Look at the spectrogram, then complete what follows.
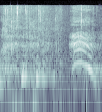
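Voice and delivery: short high-pitched giggle; a nervous little laugh. Real, not acted. Worried the package broke, she gives a high nervous giggle.

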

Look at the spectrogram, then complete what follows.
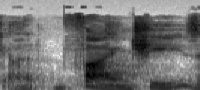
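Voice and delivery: ordinary delivery

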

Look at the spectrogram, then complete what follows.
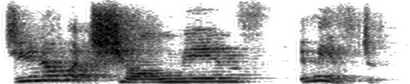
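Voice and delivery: imitating her Singaporean dialect coach, lively; Singaporean accent. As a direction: play the Singaporean coach, bold. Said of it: "she was Singaporean, and she was like".

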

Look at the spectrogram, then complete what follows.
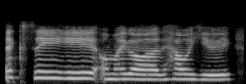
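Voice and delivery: ordinary talk, nothing marked

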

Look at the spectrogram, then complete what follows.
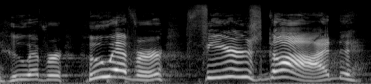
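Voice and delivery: normal talking voice

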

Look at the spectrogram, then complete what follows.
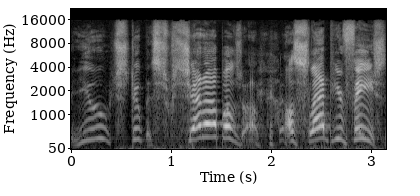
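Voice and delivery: high, loud hammed-up family squabble; mock angry fighting. Family fighting in the car before church, mock yelling. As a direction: yell threats in a high acted fury. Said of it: "they're fighting in the car".

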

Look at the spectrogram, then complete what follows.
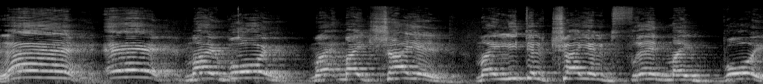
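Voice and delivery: high, drawn-out excited greeting; excited character voice. Acted. Streamer thanking a donor, high excited character voice. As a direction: call out like a thrilled old parent finding his boy.

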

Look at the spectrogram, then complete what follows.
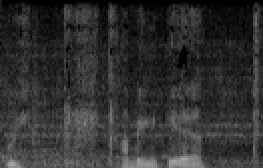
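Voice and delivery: slow, faltering frightened telling; shaky voice. A narrator's reading. Toby telling Thomas about the ghost, slow and shaky. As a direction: stumble over the words in fear. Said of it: "said Toby in a shaky voice".

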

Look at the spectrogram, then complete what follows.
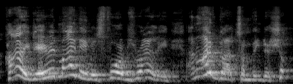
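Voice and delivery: loud, hammed-up used car salesman opener; cheesy pitch voice. Shown as a demonstration. Mocking how bad pitchers greet an investor, loud cheesy salesman voice. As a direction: put on the fake salesman grin and push it. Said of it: "Pitch voice".

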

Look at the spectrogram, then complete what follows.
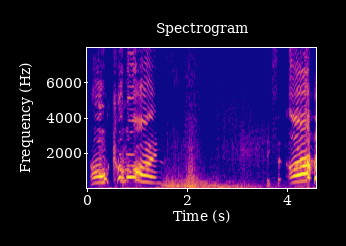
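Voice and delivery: loud, high cry breaking up; whine, then wail in fright; long quavering howl of protest; distressed wail. Real, not acted. Game scare.

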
